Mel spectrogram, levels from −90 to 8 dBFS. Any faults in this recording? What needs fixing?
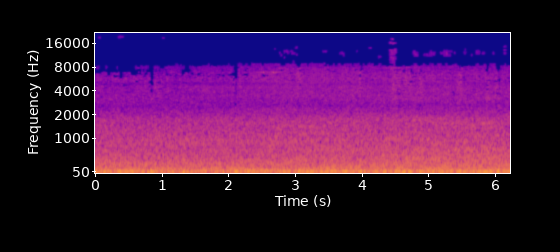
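Throughout the clip the sound is swirly, smeared and hollow, with blurred attacks and more grit than a single 64 kbit/s AAC-LC pass should give. This is likely generation loss: around ten successive encodes, each quantising on a shifted frame grid, stacking noise and spectral holes. Keep a lossless master and encode to the lossy format only once, at the final delivery stage.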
